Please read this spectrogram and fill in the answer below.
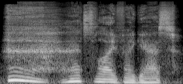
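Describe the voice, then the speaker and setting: A man's voice: lowish voice, sing-song, extremely slow, husky, heavily acted. A man playing a baffled, resigned young shopkeeper in a video game. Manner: bemused, resigned. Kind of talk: English video game voice acting.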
